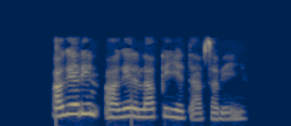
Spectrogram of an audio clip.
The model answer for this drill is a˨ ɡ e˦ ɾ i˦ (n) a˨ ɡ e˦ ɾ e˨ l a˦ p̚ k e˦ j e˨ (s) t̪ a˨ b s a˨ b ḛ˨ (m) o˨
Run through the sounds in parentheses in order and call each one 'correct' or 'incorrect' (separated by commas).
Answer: correct, incorrect, incorrect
